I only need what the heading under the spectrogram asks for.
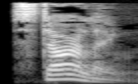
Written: starling

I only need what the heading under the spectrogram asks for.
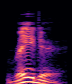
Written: raider

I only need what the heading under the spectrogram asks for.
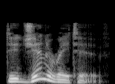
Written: degenerative

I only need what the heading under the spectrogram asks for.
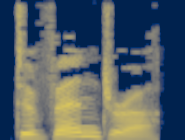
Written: devendra

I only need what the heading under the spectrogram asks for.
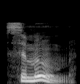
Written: simoom

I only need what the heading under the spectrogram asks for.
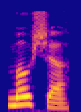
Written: moeshe

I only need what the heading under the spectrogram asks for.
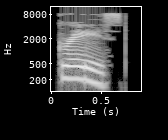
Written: grazed

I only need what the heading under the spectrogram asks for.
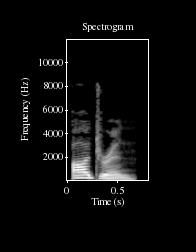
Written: odhran

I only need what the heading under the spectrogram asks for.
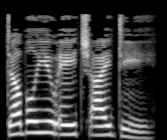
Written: whid

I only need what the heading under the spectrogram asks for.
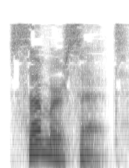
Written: somerset

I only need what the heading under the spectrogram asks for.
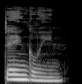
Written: dangling

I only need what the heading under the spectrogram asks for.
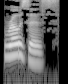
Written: roses

